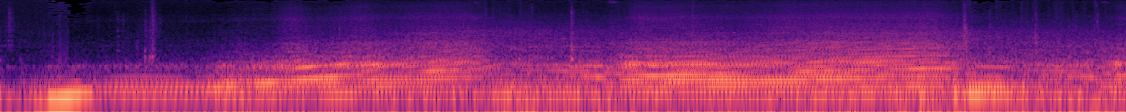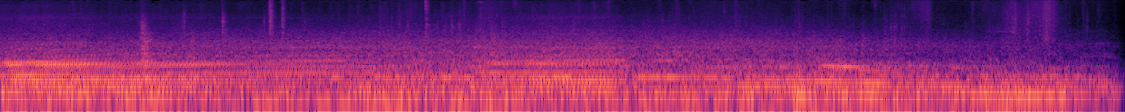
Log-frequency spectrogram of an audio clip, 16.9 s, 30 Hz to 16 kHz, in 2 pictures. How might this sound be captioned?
Sound of a Mustang GT500. Recorded on the Roland R4 PRO with Sennheiser MKH60.
stopping, car, fast, GT500, mustang, passing-by, starting, drive, engine, mkh60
